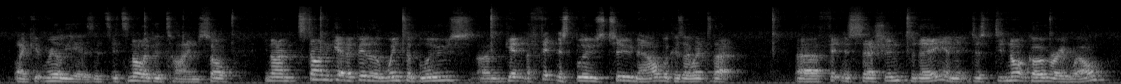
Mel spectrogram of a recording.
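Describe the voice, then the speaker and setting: Audible room echo and noticeable background noise surround a man's fairly high voice. He talks at a fairly quick pace with ordinary pitch variation. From Britain. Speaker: YouTuber. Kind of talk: casual live stream chat while cooking.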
